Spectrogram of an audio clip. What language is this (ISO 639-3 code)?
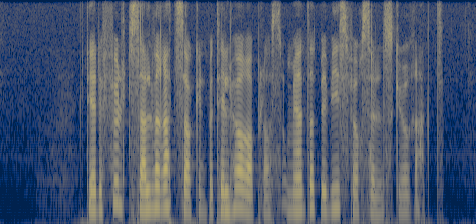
nor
